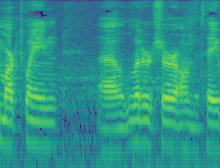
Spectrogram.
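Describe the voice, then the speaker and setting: A plain, everyday voice, a man with an American accent speaks fairly low in pitch at a moderate pace, his intonation fairly even over light background noise. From southern Pennsylvania. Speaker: newspaper interviewer. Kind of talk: interview. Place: home room. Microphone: camera far.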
